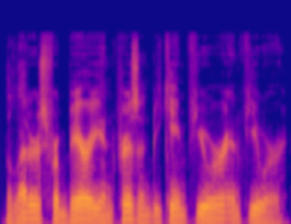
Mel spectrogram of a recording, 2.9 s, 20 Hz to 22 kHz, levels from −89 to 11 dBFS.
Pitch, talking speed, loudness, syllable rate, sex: 110 Hz, 205 wpm, -18 LUFS, 6.1 syllables/s, male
